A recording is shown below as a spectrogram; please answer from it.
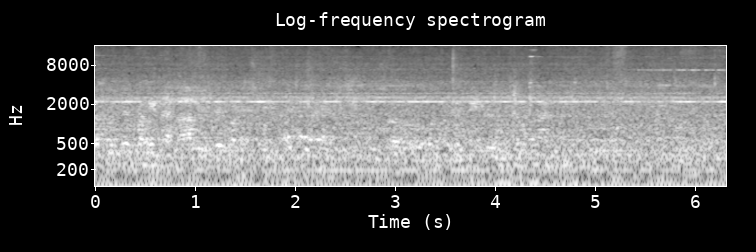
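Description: Steady electrical hum of kitchen equipment with a constant high whine above it, and faint voices in the background.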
